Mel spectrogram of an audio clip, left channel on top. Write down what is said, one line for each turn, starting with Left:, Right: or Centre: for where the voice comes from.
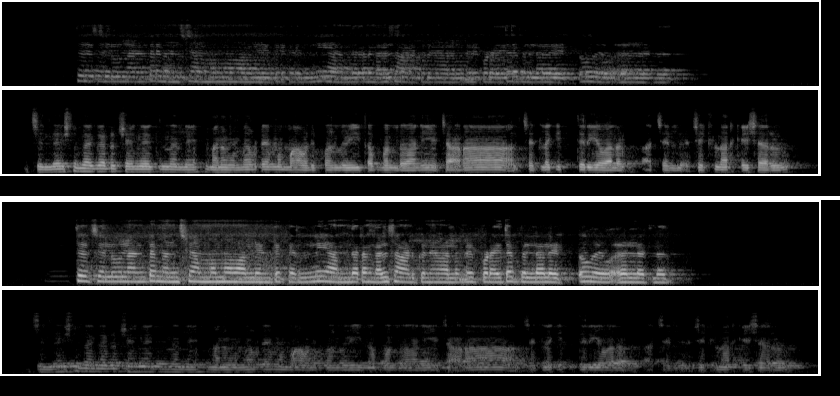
Right: చెలువులంటే మంచిగ అమ్మమ్మ వాళ్ళ ఇంటికెళ్ళి అందరం కలిసి ఆడుకునే వాళ్ళం ఇప్పుడైతే పిల్లలు ఎట్టు వెళ్ళట్లేదు
Left: జనరేషన్ తగ్గట్టు చేంజ్ అయితుందండి మనం ఉన్నప్పుడు ఏమో మామిడి పండ్లు ఈత పండ్లు అని చానా చెట్లకి తిరిగే వాళ్ళు అచెల్ చెట్లు నరికేశారు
